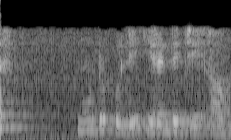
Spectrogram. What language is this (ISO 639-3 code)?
tam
